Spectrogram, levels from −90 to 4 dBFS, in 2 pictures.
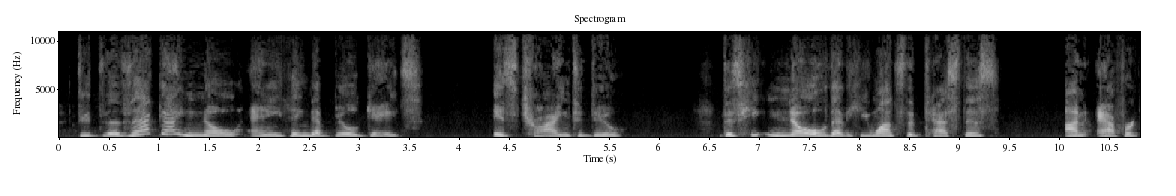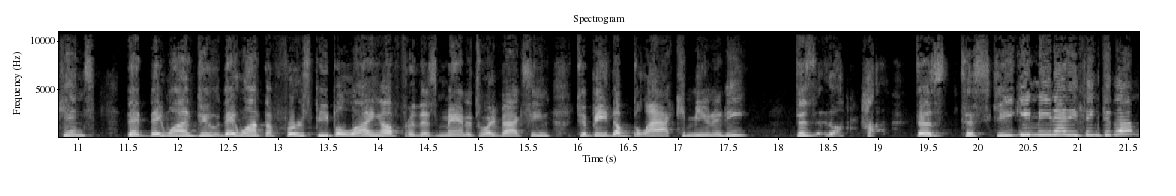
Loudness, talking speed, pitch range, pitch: -26 LUFS, 145 wpm, 175-255 Hz, 215 Hz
